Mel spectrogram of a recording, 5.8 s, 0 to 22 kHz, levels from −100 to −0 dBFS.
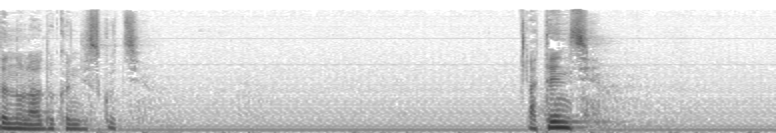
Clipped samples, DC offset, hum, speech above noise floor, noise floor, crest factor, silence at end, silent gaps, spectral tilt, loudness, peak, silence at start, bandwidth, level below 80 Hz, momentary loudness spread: under 0.1%; under 0.1%; 50 Hz at -55 dBFS; 26 dB; -56 dBFS; 20 dB; 1.15 s; none; -5.5 dB/octave; -31 LUFS; -14 dBFS; 0 s; 16.5 kHz; -66 dBFS; 26 LU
